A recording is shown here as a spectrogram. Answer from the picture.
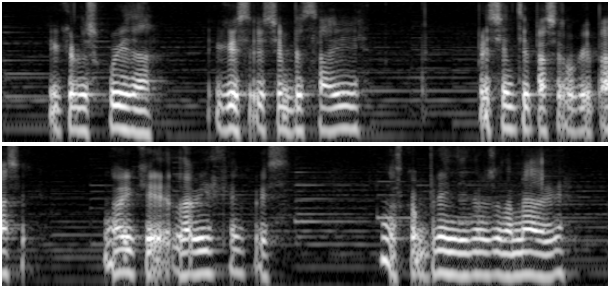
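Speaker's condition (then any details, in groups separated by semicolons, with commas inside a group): Duchenne muscular dystrophy; progressive loss of strength over time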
